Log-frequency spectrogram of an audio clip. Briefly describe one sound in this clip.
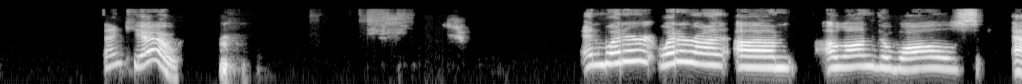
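An elderly woman speaks with animation over an online call.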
